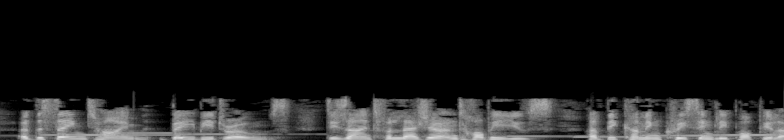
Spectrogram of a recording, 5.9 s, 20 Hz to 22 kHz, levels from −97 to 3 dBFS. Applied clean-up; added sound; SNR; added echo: classical method log-MMSE.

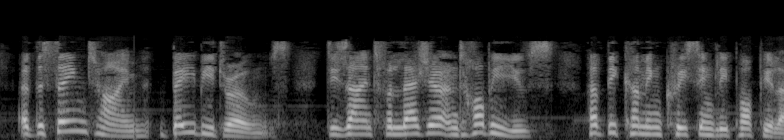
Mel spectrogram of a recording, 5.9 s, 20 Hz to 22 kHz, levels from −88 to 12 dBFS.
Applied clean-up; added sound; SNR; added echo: neural separator model SepFormer DNS4.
